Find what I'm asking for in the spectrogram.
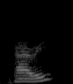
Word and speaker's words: Harry: My name is Harry, yep. – Harry Ali. – Yep, spell it for me. – H-H-A-R-R-Y, Harry. – Yep. – Ali. A-L-I.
